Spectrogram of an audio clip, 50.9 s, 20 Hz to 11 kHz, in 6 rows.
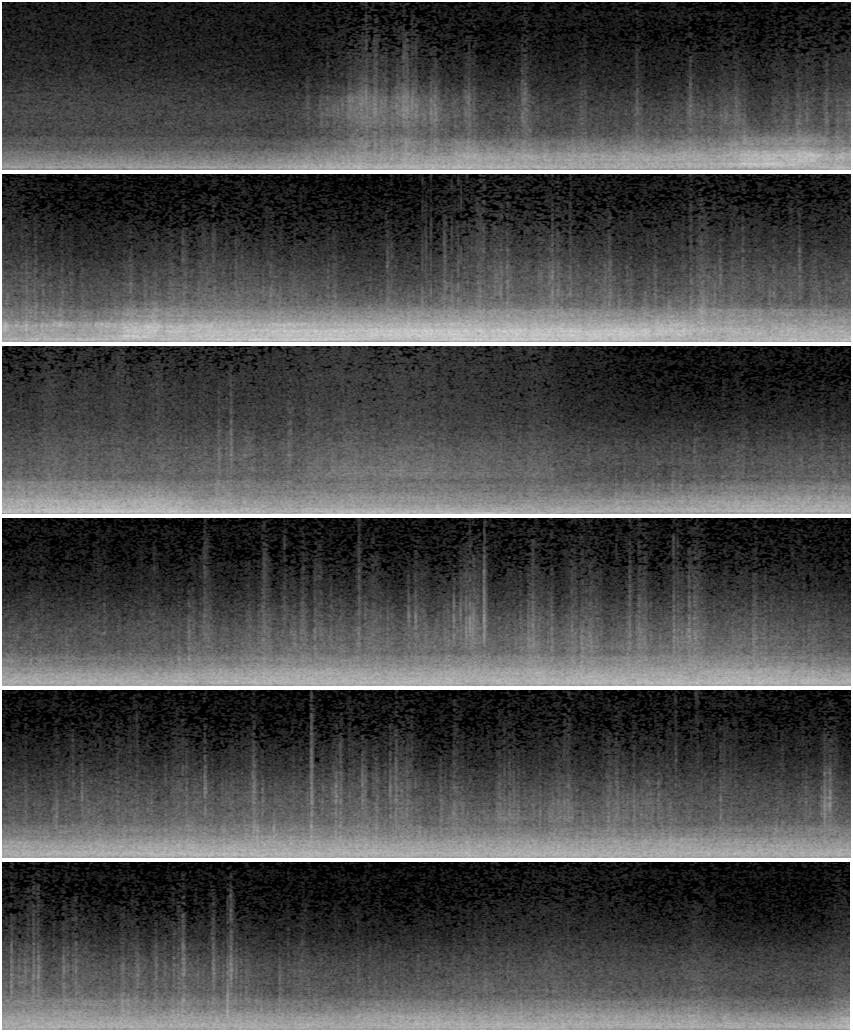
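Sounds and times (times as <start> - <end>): car wash machinery: 2.3 - 50.9
low hum: 13.6 - 29.6.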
